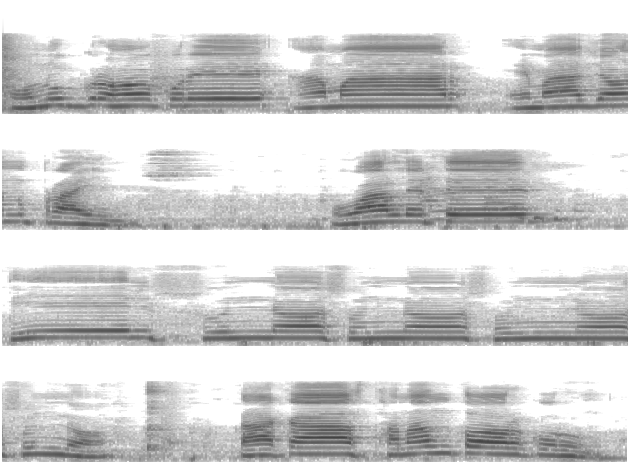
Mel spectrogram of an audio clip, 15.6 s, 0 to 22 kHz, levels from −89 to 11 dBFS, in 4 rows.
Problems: constant background noise, background conversations at intervals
